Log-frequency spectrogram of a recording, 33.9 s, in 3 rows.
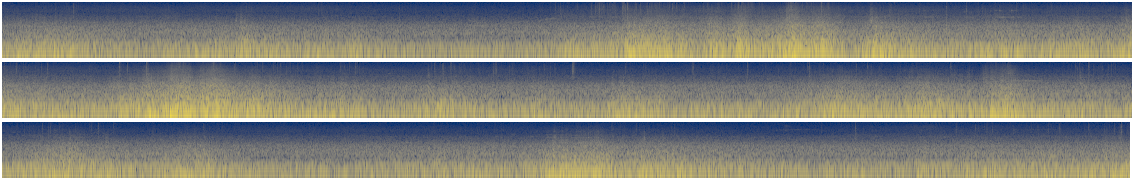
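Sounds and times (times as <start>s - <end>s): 
blustery wind in an attic interior: 0.0s - 33.8s.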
